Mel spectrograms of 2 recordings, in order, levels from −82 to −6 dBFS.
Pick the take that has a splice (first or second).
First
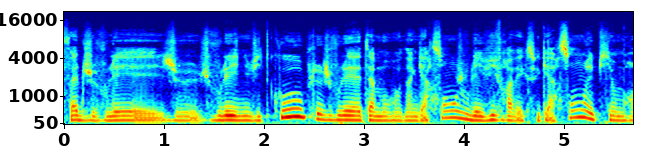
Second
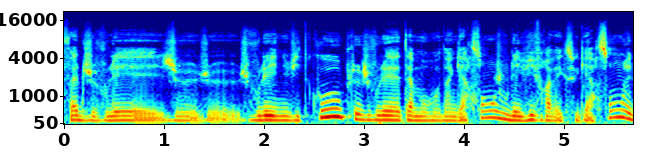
first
